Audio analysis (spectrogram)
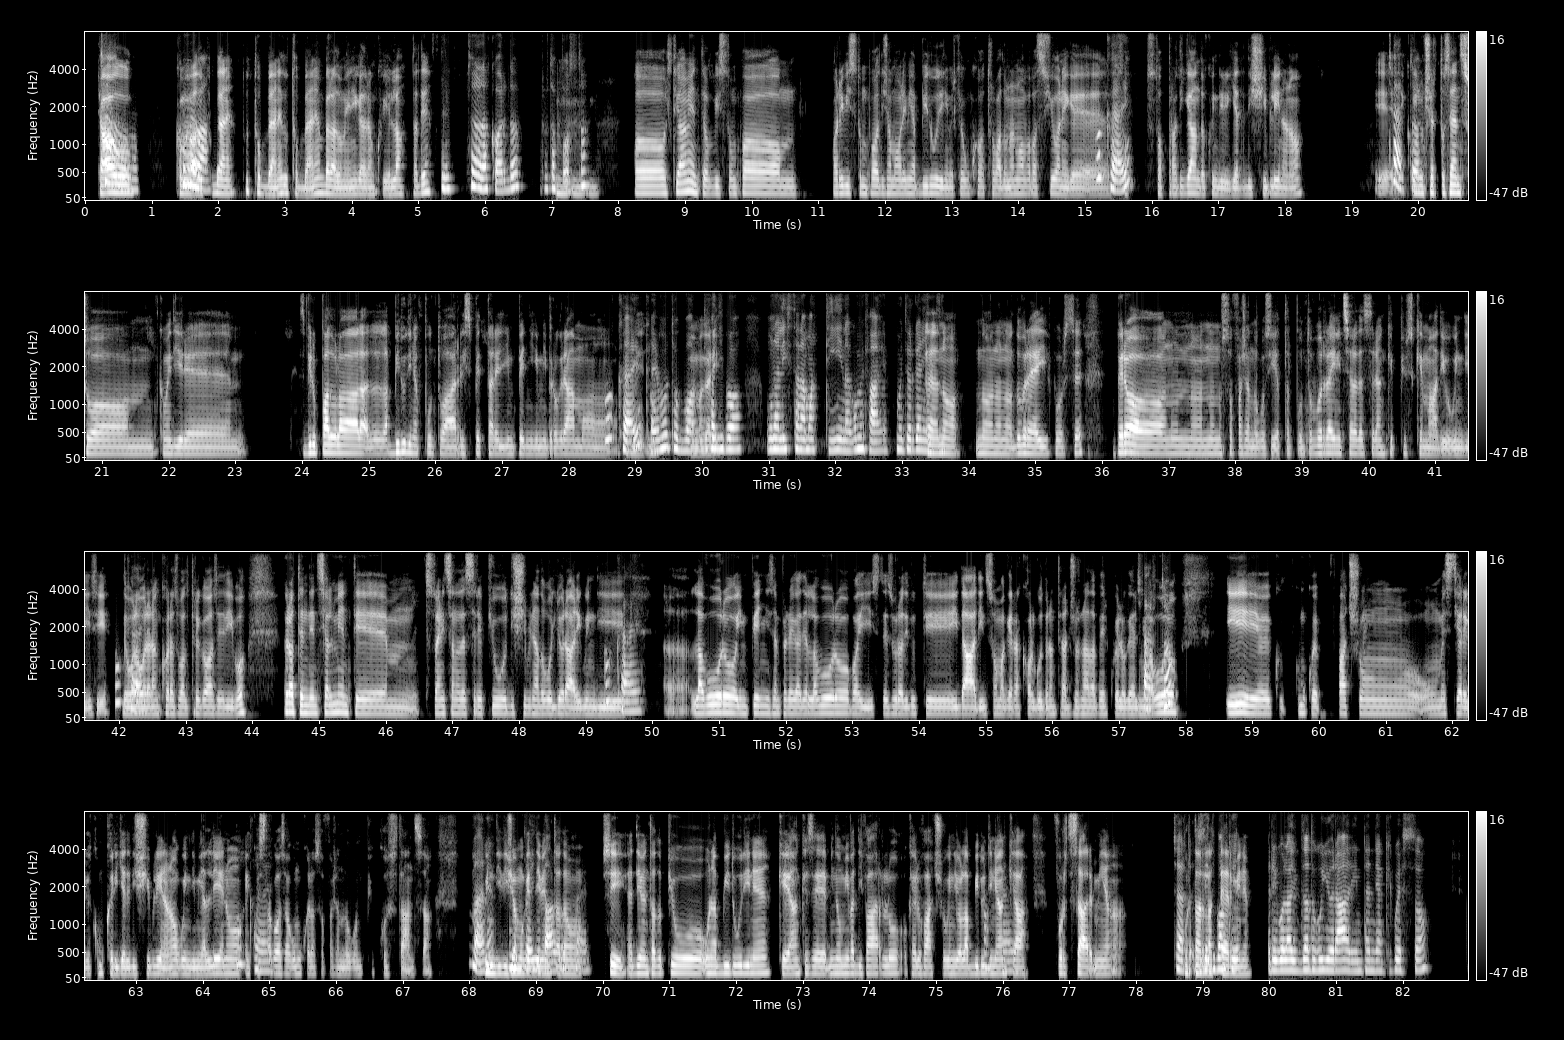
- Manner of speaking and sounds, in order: bird; tapping; other background noise; "Certo" said as "cetto"; fan; drawn out: "u"
- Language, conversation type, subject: Italian, unstructured, Qual è l’abitudine quotidiana che ti ha cambiato la vita?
